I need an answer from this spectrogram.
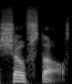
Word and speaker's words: Schoffstall: And if I did forget to say that, his last name is Schoffstall. That's the German pronunciation.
